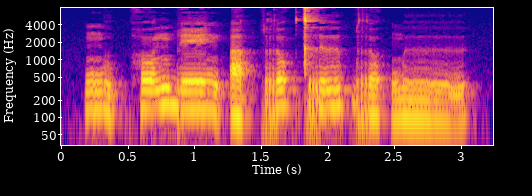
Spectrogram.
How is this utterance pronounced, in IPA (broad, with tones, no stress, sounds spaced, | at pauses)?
ŋ u˨˩ k̚ h o˦˥ n b eː˧ ŋ ʔ a˨˩ t̚ p r o˦˥ k̚ t r ɯː˦˥ p̚ r o˨˩ k̚ m ɯː˨˩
